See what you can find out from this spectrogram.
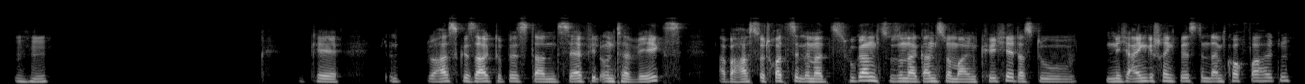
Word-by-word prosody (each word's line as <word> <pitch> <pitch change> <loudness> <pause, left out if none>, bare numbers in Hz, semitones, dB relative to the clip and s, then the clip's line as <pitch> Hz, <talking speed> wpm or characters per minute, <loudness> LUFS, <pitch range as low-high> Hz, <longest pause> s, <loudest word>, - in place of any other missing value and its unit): Mhm. 130 -1 -8 2.7
Okay. 130 -4 -1 0.9
Du 130 -1 -6
hast 145 +2 +4
gesagt, 140 -1 +4
du - - -7
bist 145 -1 -3
dann 125 -1 -1
sehr 135 +3 +3
viel - - -6
unterwegs, 135 +3 0 0.3
aber - - -3
hast 130 +1 +1
du - - +4
trotzdem 155 -1 0
immer 130 -2 +3
Zugang 180 +4 +3
zu 145 - -6
so 140 - -2
'ner 135 -2 +4
ganz 135 +1 0
normalen 125 -3 -1
Küche, 150 +4 +2
dass 135 -1 0
du 125 -2 -10 0.3
nicht 135 +2 -2
eingeschränkt 155 0 +3
bist 150 0 -1
in 145 - -6
deinem 140 0 0
Kochverhalten? 160 +1 -5
140 Hz, 145 wpm, -24 LUFS, 130-150 Hz, 2.7 s, hast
